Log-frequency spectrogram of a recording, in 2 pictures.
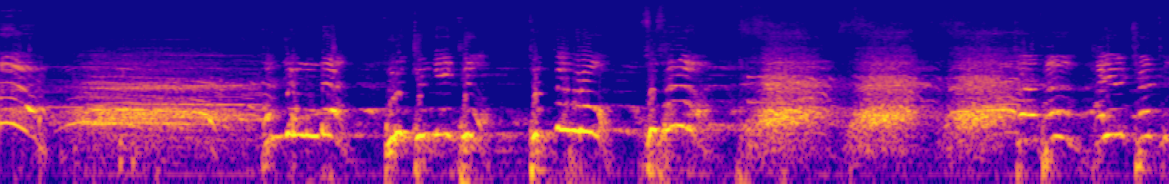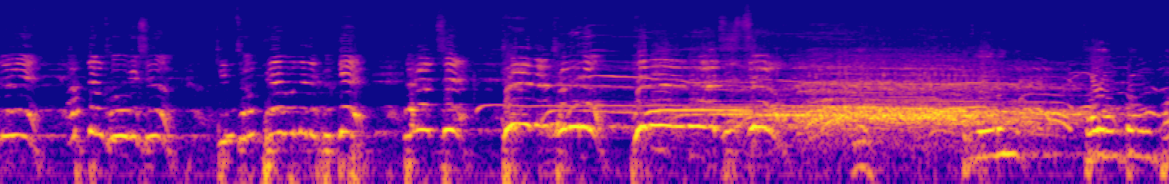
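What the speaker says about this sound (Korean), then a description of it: "다시 한번 함성!" Gathered protesters at a South Korean political rally roar and chant together in repeated loud surges of shouting, with voices and cheering overlapping in waves for over twenty seconds.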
